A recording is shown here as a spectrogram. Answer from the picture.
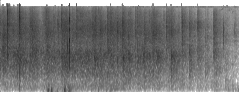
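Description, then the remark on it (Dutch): A crowd applauds the people who organised the event and played, many hands clapping in a dense, continuous wash of sound with a few sharper individual claps standing out, holding at a moderate level before easing slightly. “Zullen we even een applaus geven voor al de mensen die dit georganiseerd hebben en ook zo geweldig hebben gespeeld.”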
